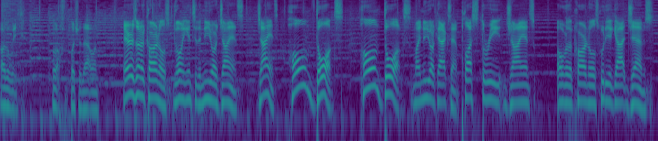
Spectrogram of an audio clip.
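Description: A man's voice: mid-range voice, normal speed, a bit bright, faint music behind. A man hosting a casual sports podcast, joking around and hyping up a weekly picks segment. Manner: joking, hype segment host. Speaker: podcast host.

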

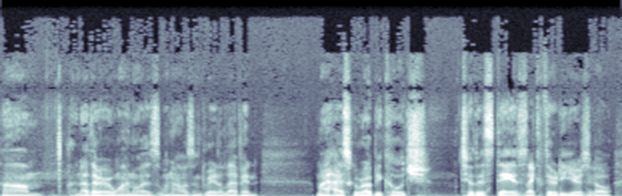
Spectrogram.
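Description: A man's voice: sits low, little pitch movement, a little fast, dry recording. A man in his forties, a podcast co-host, chatting casually with lots of fillers, restarts and swearing. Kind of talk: casual chat.

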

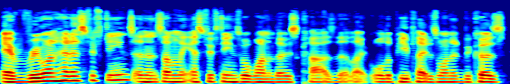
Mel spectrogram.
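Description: A young Australian man chatting casually on a podcast as host, rambling with many pauses and fillers. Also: on the high side, fairly even intonation, gravelly, clear, resonant tone, no room sound, studio quality. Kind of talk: casual chat.

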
